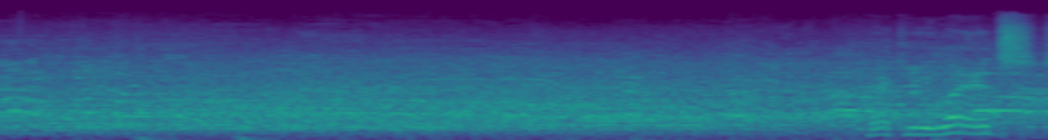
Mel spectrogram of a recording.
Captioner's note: audience jeering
